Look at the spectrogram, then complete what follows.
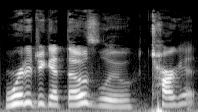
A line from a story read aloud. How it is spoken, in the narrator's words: chuckled one of his colleagues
